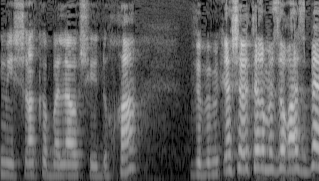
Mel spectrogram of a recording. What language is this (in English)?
Hebrew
